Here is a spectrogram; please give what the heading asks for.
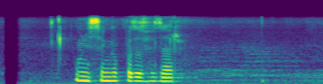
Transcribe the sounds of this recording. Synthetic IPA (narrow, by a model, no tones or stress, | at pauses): unisʌŋɡʌpʌt͡sʌs̬ɦʌd͡zar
